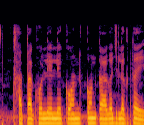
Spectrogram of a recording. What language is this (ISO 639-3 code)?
mag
